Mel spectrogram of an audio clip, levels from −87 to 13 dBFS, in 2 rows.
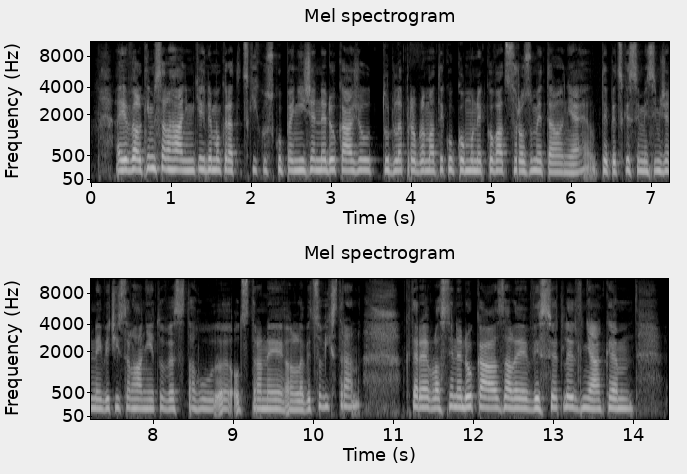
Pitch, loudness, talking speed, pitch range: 195 Hz, -24 LUFS, 135 wpm, 180-205 Hz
